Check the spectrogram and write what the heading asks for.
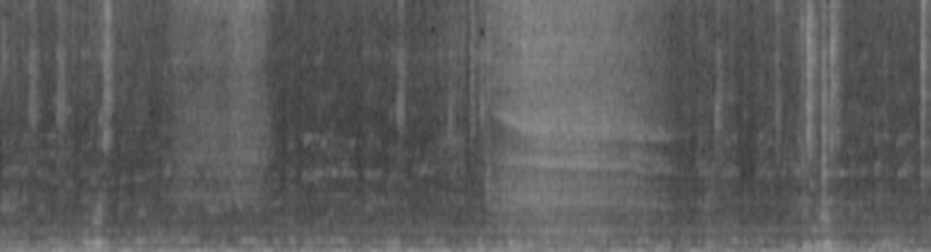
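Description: Soft, airy breath sounds like air rushing into a bag: a steady, fairly quiet hiss over a low rumble, swelling briefly midway before settling back.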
